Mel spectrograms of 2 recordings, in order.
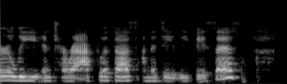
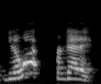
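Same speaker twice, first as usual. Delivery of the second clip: higher, louder burst of impatience; fed-up decision; 6 semitones higher, 5 dB louder, much faster than usual. Acted. Stranded driver giving up on waiting, fed-up decision. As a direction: throw up the plan, pitch jumping on the question. Acting someone fed up, leaving.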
